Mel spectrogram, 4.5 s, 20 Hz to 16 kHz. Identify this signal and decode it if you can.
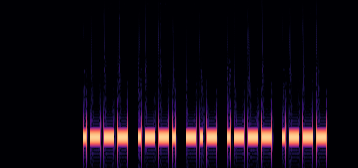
Morse code, heard as a keyed tone, about 27 wpm, 700 Hz. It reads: JPKJJ
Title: Code Groups - 5 Letter:Numbers - 28wpm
